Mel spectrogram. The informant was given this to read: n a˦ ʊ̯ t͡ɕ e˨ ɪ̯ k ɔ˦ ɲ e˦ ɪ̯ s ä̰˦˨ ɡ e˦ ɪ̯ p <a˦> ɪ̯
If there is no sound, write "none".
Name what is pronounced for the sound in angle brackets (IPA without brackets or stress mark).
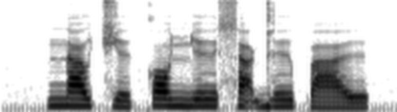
a˨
